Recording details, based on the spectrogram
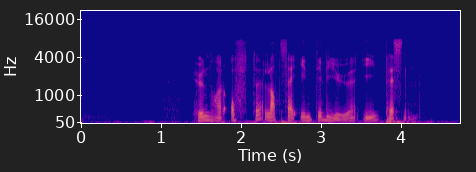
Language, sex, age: Norwegian, male, 49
